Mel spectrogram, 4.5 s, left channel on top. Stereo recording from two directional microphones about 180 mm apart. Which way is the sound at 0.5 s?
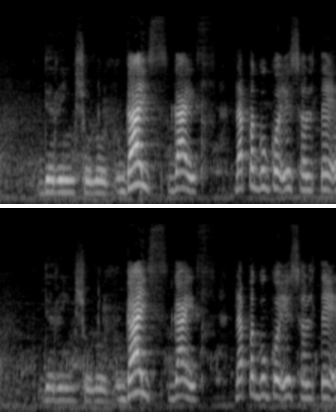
15° left (ahead or behind).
